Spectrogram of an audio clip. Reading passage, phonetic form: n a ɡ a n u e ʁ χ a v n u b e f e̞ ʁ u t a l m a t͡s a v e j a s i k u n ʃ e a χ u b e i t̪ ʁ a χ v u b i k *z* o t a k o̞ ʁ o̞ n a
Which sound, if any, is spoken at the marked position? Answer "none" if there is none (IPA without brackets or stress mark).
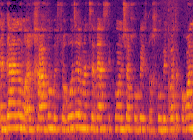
v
